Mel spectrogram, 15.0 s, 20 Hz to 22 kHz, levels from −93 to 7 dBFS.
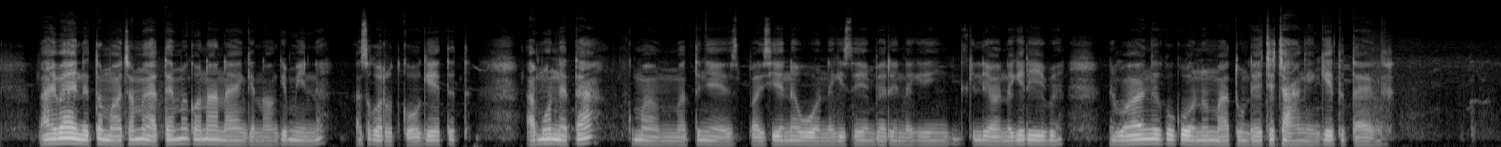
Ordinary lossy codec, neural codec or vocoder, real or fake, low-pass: none; none; real; 19.8 kHz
